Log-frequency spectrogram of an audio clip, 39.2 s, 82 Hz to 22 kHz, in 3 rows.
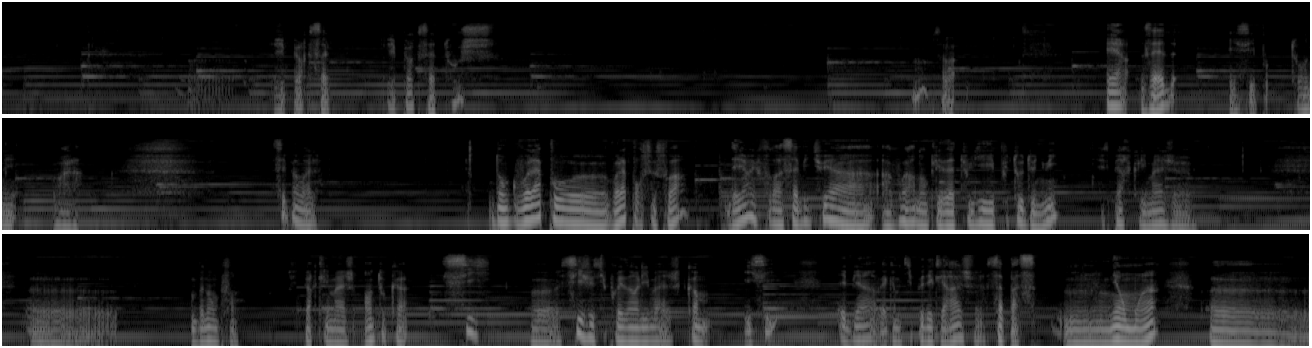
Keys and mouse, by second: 0.6 shift+middle click, 1.6-2.8 middle drag, 3.5-3.9 shift+middle drag, 5.4 g, 7.1 click, 7.7 g, 9.0 middle click, 9.8 click, 10.1 middle click, 11.6 r, 13.9 Tab, 14.5-15.0 middle drag, 15.9-16.4 middle drag, 17.3 middle drag, 18.3 Tab, 19.0 click, 19.4 middle click, 20.1 drag, 20.3-21.0 middle drag, 21.7 g, 23.1 click, 24.0 click, 24.6 g.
